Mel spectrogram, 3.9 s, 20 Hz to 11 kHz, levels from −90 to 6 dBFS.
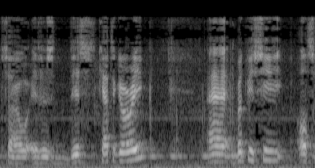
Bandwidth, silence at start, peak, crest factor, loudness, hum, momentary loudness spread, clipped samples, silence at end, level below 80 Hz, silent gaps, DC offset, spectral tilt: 8.2 kHz; 0 s; -6 dBFS; 22 dB; -27 LUFS; none; 19 LU; under 0.1%; 0 s; -52 dBFS; none; 0.4%; -3 dB/octave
